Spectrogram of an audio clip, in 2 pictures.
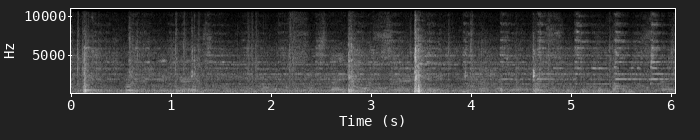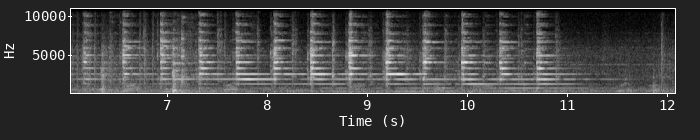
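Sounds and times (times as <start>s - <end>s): train wheels on track: 0.0s - 12.0s
level crossing alarm bell ringing: 4.0s - 11.8s.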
